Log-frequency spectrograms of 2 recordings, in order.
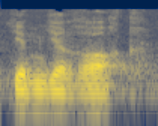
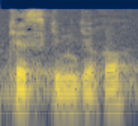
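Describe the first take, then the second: First: قاق said as a crow's caw, throaty ɣ; crow's قاق with a guttural start; crow caw word. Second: Said in the usual way. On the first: Shown as a demonstration. Teacher voicing the crow's cry for students, throaty caw.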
